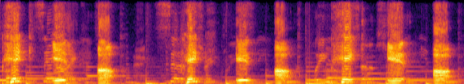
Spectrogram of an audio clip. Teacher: The K in pick links with the I in it. And the P in op. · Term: merging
